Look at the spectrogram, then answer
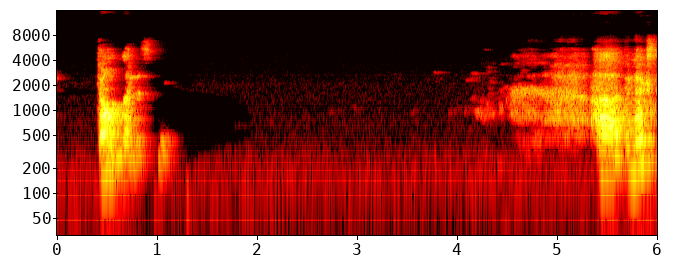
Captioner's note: pause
